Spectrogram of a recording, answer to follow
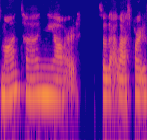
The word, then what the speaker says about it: Montagnard: it out it is a French word and it's Mon tongue in the yard so that last part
